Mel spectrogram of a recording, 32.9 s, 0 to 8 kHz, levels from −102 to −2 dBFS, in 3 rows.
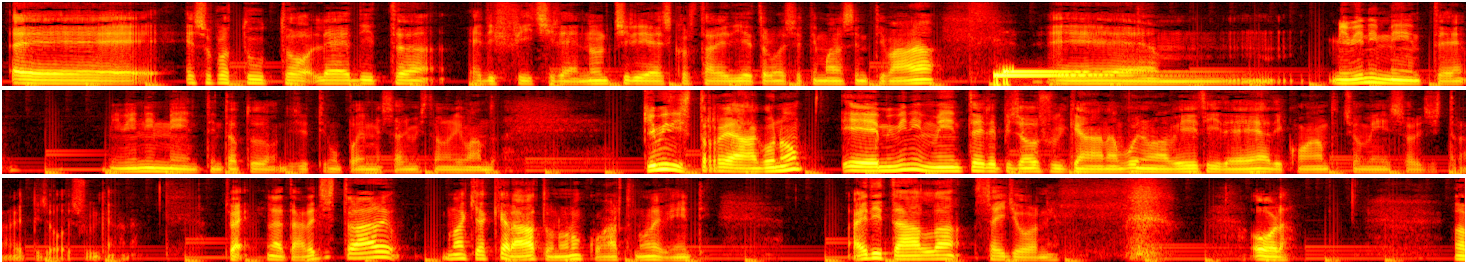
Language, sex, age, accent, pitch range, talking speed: Italian, male, 20-39, native, 90-120 Hz, 145 wpm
